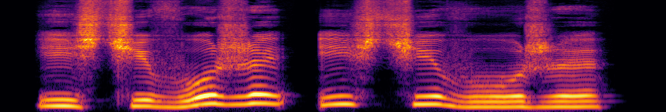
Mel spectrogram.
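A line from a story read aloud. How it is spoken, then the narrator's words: Mutter. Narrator (Russian): бормотала Лилька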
